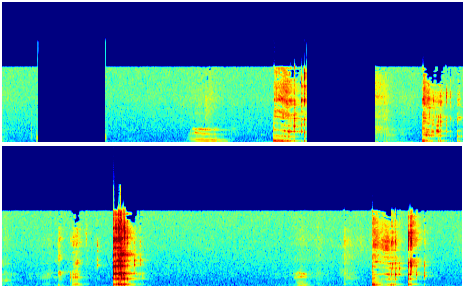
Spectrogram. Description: Me downing Coke and burping.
